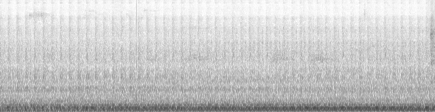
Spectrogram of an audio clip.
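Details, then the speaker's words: LG fully automatic washing machine after inlet valve repair, drain motor and pressure switch working, drum spun up to full speed: steady low hum with even rapid throb about four beats a second, no knocks or scraping; normal spin. "मात्रा में बढ़ ग मतलब total अभी speed पर आ चुका"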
